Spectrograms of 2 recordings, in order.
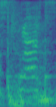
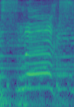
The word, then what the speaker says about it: snake: मैं स्नैक्स खाऊंगा। बहुत जोर की भूख लगी है, मुझे छोड़ दो। तुम्हें कानून की कसम। It's an order. Leave me. सांप को स्नेक बोलते हैं, स्नैक्स नहीं।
